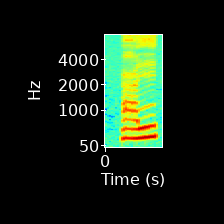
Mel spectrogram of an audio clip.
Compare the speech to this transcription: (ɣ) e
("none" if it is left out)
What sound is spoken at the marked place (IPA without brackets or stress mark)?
ʕ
